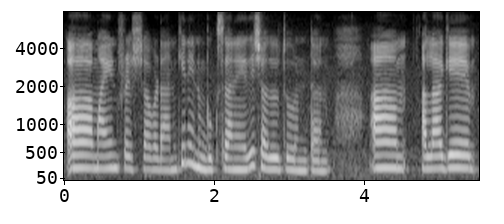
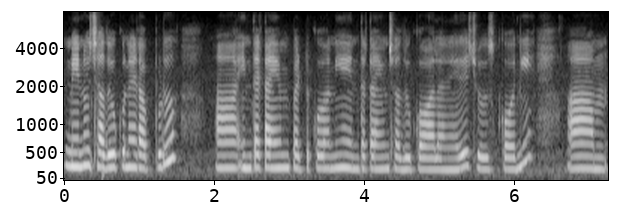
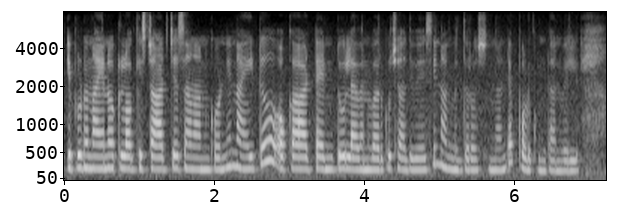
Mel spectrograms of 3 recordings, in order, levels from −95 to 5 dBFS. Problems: background sounds at intervals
